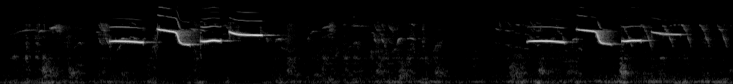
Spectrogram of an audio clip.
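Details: Oriental magpie-robin in loud fighting song, used to provoke other magpie-robins into singing: two bursts of rich whistled phrases, sliding and swooping notes mixed with sharp upward flicks, separated by a quiet gap with faint softer twittering.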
